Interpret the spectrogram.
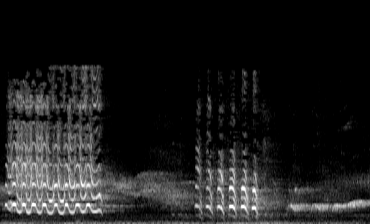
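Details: Lure song of a masked laughingthrush, meant to set other birds singing. It opens with a loud, fast quavering trill, pauses, then gives a burst of harsh repeated notes and a faint rising whistle.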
